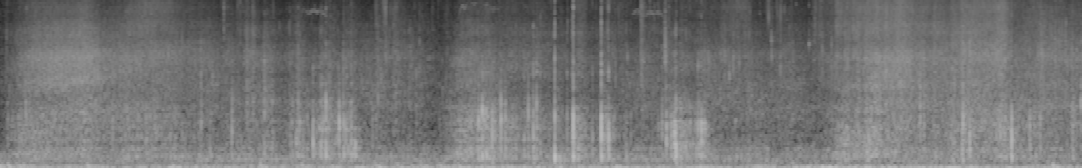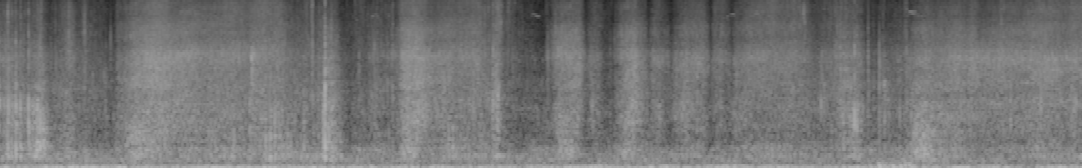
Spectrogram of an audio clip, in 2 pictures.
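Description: A brush swishes and rustles through wet hair close by.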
